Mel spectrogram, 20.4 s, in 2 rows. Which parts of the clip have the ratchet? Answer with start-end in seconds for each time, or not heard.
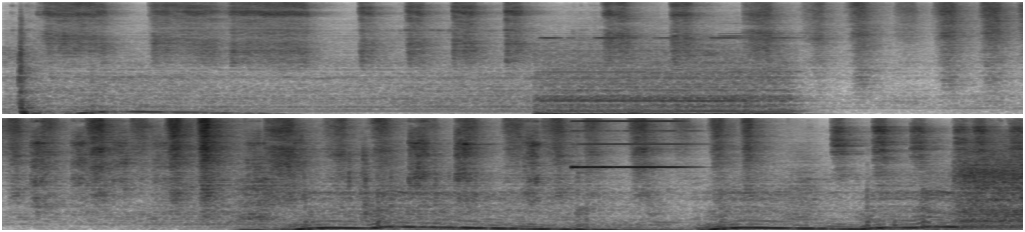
10.3-15.7.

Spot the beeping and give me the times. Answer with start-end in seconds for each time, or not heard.
5.3-8.0, 15.9-17.1.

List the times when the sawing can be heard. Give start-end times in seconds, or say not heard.
not heard.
